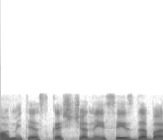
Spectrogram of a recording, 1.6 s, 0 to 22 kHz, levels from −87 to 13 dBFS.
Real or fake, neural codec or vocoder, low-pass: real; none; 7.2 kHz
